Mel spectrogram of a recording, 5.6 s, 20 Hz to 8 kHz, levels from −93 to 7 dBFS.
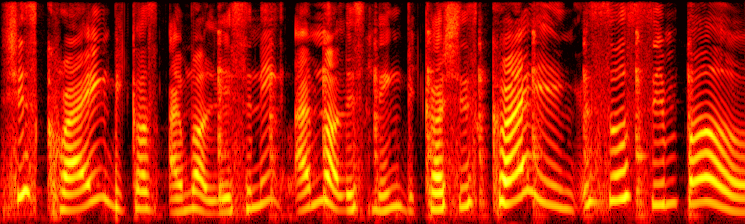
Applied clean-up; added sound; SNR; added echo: none; Clock; 18 dB; none.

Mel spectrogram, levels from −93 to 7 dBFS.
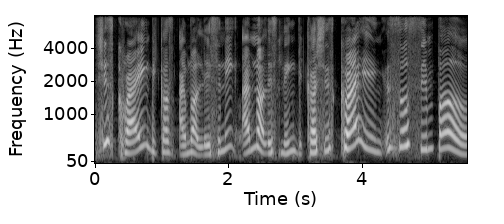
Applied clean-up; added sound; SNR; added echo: none; none; none; none.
